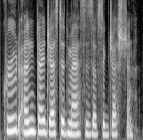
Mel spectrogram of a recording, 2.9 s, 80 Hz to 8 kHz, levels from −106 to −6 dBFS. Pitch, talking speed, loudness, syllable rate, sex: 230 Hz, 105 wpm, -15 LUFS, 4.7 syllables/s, female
